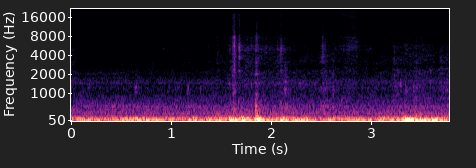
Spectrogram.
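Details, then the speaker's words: 2017 Chevrolet Bolt driven after the rear hatch latch was opened, closed and worked: only a soft low road rumble over bumps, with no creak or tick from the rear. The rear creak was traced to the hatch latch, not the bump stops. "Nothing. That's better. Silence. Oh, that's all it was. It's just the locking mechanism, the bolting mechanism, the latch."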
